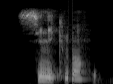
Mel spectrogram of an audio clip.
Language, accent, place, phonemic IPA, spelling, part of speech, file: French, France, Lyon, /si.nik.mɑ̃/, cyniquement, adverb, LL-Q150 (fra)-cyniquement.wav
- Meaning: cynically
